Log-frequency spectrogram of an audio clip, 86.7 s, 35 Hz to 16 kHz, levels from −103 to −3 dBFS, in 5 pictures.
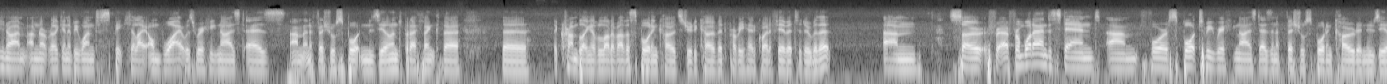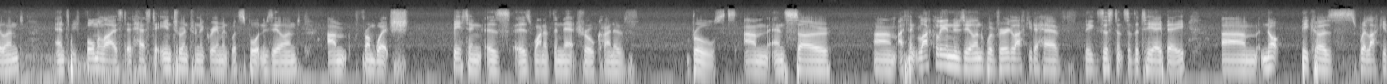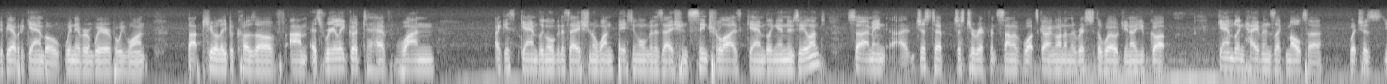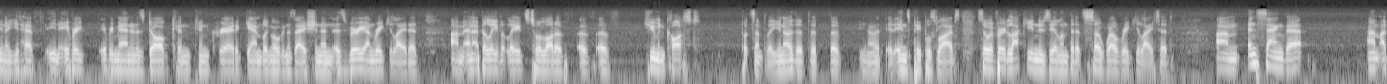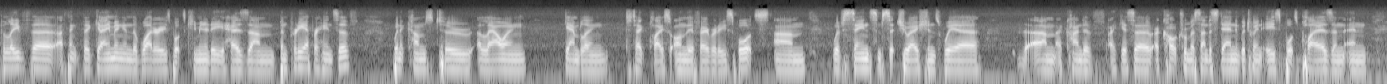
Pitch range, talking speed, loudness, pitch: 100-110 Hz, 215 wpm, -19 LUFS, 105 Hz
